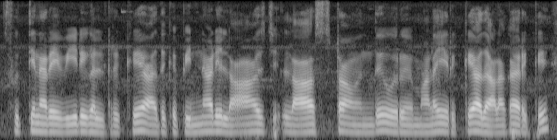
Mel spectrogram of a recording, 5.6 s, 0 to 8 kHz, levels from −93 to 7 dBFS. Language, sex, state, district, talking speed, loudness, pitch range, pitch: Tamil, male, Tamil Nadu, Namakkal, 160 wpm, -19 LUFS, 110-125 Hz, 120 Hz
